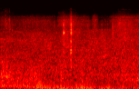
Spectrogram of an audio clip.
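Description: Wind buffeting the microphone: a steady, rumbling rush of noise, with a faint click about a second in.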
